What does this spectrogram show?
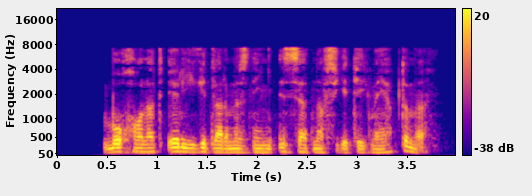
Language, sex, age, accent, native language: Uzbek, male, 18-24, Jizzax, Uzbek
